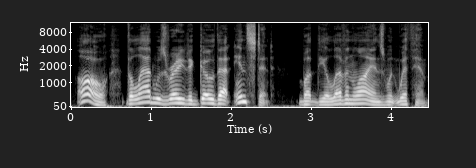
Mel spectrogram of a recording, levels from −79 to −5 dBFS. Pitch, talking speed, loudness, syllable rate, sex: 150 Hz, 215 wpm, -17 LUFS, 5.3 syllables/s, male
